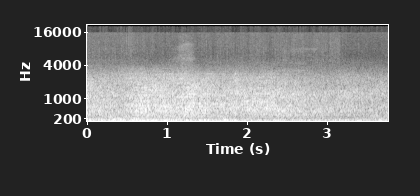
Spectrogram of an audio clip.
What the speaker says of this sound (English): How's the jet sound coming through on the feed, people?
